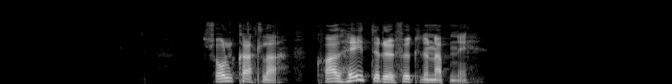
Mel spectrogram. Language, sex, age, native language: Icelandic, male, 60-69, Icelandic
